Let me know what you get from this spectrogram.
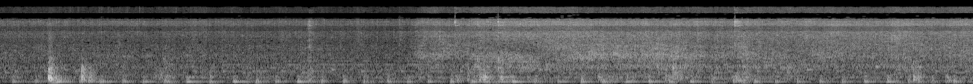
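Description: A couple of knocks near the start as fried potato cubes drop into the pan, then a steady sizzle of masala gravy frying in a kadhai. The sizzle grows louder about four seconds in, as the potatoes and mushrooms are mixed in.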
